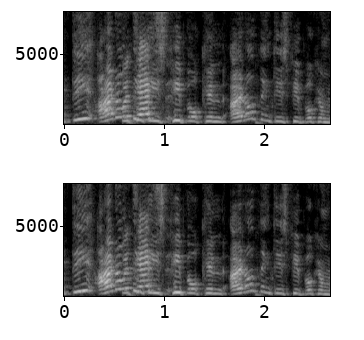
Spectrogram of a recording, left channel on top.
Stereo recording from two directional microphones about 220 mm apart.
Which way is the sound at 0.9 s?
10° right (ahead or behind).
